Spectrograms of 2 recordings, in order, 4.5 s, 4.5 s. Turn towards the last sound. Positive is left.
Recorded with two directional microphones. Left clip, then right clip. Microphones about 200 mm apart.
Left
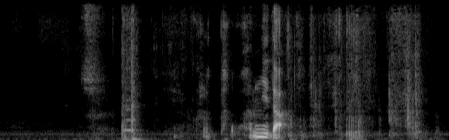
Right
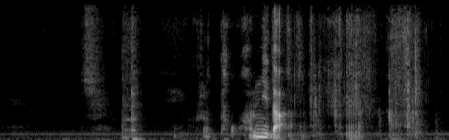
turn(degrees=-5)  # may be behind; listen again after turning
